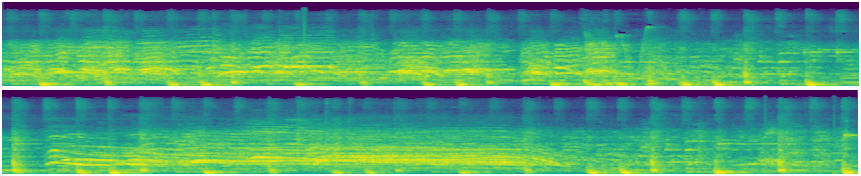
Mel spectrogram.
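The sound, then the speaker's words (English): A loud crowd at a battle taunts and jeers a competitor continuously, many overlapping voices hollering and whooping at once with rhythmic, chant-like bursts, the din staying dense and raucous throughout. “The crowd began to taunt him.”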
